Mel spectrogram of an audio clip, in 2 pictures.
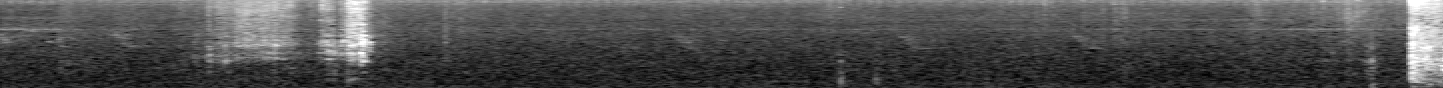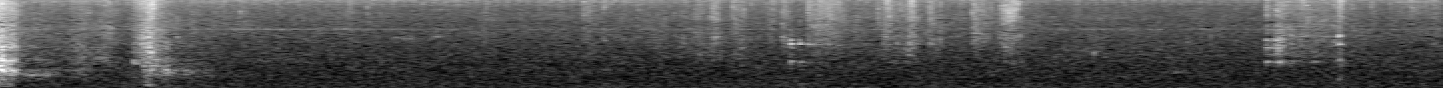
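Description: Bricks clink and scrape as they are set in place.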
